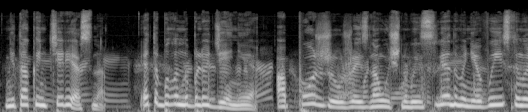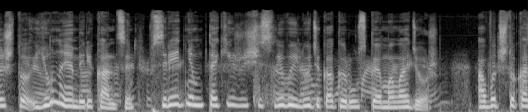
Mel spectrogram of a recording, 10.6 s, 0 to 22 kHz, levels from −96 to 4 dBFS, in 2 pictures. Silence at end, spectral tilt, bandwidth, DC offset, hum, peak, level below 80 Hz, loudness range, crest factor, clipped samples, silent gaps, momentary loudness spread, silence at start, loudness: 0 s; -4.5 dB/octave; 15 kHz; under 0.1%; none; -8 dBFS; -42 dBFS; 2 LU; 10 dB; under 0.1%; none; 6 LU; 0.05 s; -19 LUFS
